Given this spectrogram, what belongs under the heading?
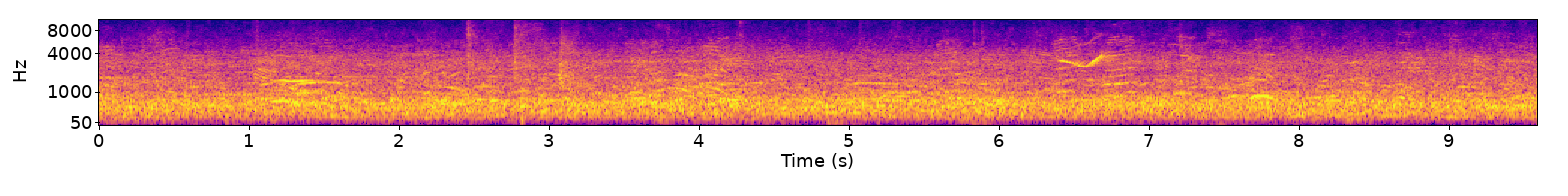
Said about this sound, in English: Nice crowd has filed in here. It was a late arriving crowd tonight. I think everyone was kind of waiting to see if the rain would stop or not.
